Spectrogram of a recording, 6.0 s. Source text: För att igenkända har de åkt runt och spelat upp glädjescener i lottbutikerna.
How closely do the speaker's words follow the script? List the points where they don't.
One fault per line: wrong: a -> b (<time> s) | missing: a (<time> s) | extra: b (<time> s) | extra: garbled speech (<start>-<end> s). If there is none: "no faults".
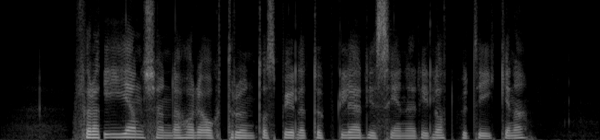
no faults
